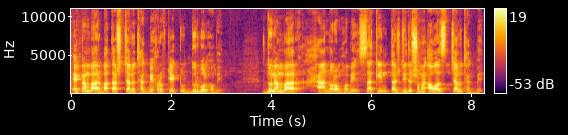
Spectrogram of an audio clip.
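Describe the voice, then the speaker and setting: A man teaching how to pronounce a letter in Quran recitation, explaining step by step and repeating syllables for practice. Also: medium pitch. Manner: slow, deliberate, drawing out sounds and repeating syllables. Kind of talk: slow, patient tajweed lesson.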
